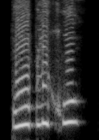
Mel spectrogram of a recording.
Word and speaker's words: público: Ó, público, publico. Público um adjetivo, ou um substantivo, ou público, e o verbo.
